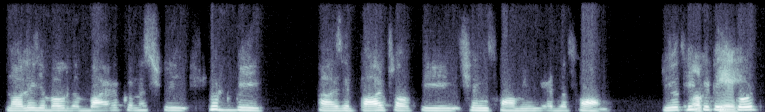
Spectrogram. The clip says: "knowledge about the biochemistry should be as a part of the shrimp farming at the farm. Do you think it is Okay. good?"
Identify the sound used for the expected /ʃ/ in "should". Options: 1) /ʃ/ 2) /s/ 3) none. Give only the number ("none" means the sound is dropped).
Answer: 1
